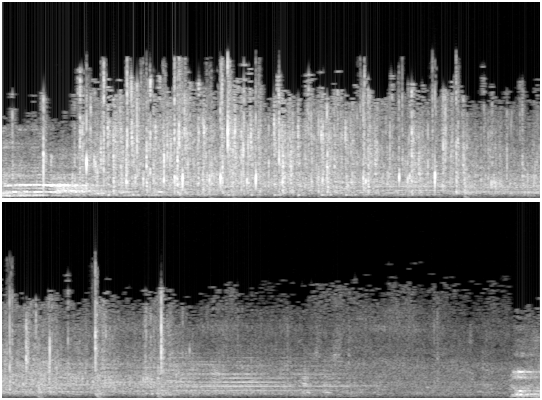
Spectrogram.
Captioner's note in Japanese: 拍手･応援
